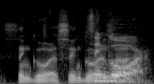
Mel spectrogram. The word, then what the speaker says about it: Senghor: I don't know how to pronounce his last name, but I'll just go with Shaka. Shaka Senghor. Senghor.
